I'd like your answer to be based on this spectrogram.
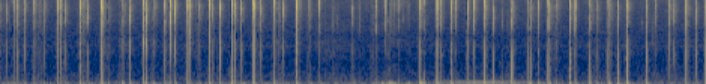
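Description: Long nails scratch around the body of a round glass perfume bottle with a blue cap, partly filled with liquid. A rapid, uneven run of short, dry scratches and clicks reaches up into the bright highs and dies away almost at once. A low hum sits under the middle of the clip.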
